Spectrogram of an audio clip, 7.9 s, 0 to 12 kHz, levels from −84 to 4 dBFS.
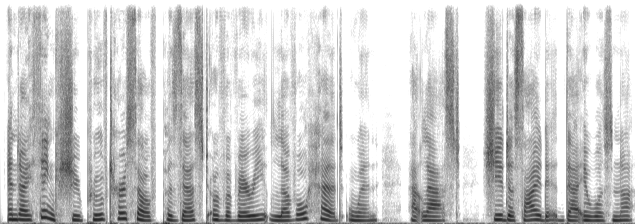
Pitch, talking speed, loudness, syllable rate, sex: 235 Hz, 160 wpm, -17 LUFS, 4.2 syllables/s, female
